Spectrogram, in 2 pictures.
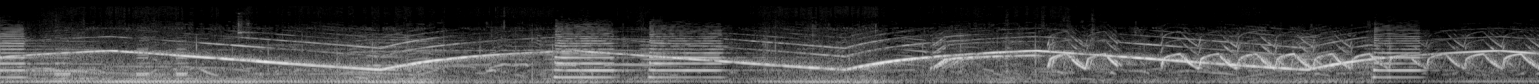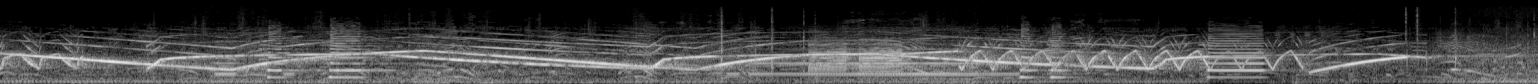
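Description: Emergency-vehicle sirens in a slow wail, the pitch rising and falling about every four to five seconds, breaking at times into a fast yelp, with more than one siren overlapping. Short vehicle horn blasts sound at intervals throughout.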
